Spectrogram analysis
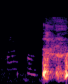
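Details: Adult's sudden loud, harsh cough with a second pulse at its end, made while sick; Bay reportedly jumps at the coughs when it is quiet, though not when the cougher is talking.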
